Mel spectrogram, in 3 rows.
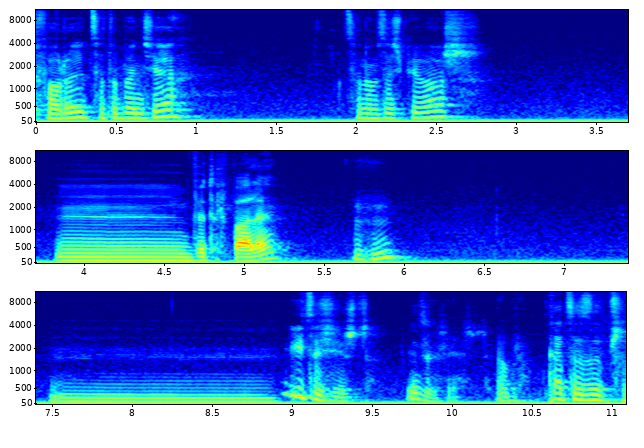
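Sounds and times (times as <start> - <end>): man humming: 3.8 - 4.6, 5.7 - 6.1, 7.4 - 9.0.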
